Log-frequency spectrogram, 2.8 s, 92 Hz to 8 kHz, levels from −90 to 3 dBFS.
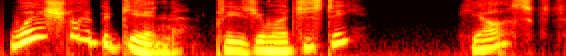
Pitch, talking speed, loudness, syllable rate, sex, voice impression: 210 Hz, 190 wpm, -20 LUFS, 6.9 syllables/s, male, masculine, slightly gender-neutral, slightly young, slightly adult-like, slightly thick, very tensed, powerful, very bright, hard, very clear, fluent, slightly cool, intellectual, very refreshing, very sincere, slightly calm, very friendly, very reassuring, unique, very wild, very lively, strict, very intense, slightly sharp, light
